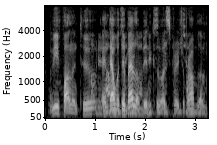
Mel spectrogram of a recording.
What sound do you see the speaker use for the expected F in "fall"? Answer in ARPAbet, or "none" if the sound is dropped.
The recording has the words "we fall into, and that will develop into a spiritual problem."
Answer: F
